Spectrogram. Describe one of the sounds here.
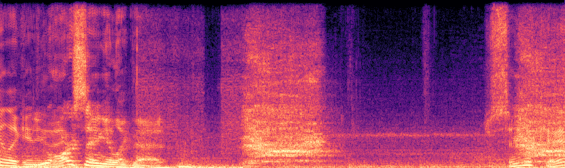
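A monster shrieks and growls up close.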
